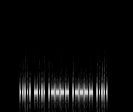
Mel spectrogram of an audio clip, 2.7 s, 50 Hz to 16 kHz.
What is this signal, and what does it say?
Morse code, heard as a keyed tone, about 49 wpm, 700 Hz. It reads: 5B115
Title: Five Challenging Letter-Number Combinations 50wpm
